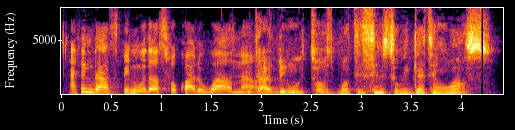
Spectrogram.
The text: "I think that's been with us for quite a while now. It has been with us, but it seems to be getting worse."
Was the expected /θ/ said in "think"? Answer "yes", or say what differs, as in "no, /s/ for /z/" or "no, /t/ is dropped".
yes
